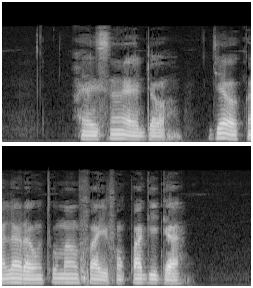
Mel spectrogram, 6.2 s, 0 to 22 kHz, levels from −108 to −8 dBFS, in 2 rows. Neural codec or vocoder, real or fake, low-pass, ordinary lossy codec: none; real; 10.8 kHz; AAC, 32 kbps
